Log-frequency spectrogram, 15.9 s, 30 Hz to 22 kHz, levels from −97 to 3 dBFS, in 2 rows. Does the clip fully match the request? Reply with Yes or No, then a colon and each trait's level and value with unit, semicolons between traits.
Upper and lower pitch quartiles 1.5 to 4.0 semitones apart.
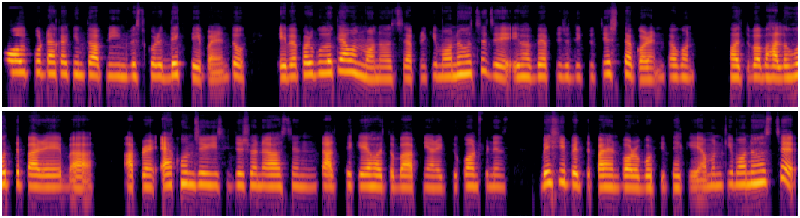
Yes: average, 2.9 semitones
